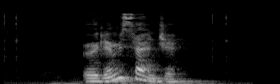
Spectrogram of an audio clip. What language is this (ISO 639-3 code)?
tur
